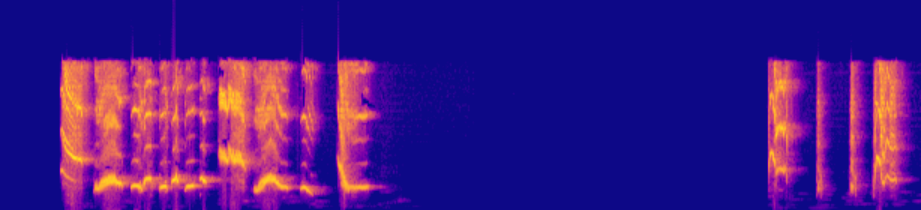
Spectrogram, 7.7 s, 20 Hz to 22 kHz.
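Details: Orange-headed thrush of the Bali type, a kept bird, singing a loud, tight 'tembakan sirtu' master phrase: a rapid run of about ten whistled and chirped notes over 2.5 seconds, a long silence, then a few short sharp notes.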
